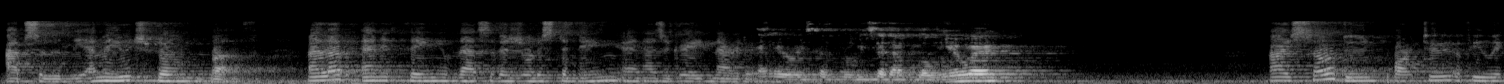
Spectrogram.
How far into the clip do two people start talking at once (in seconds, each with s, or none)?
none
